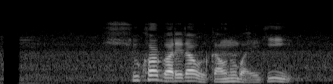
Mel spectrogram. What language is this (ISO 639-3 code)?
nep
